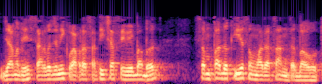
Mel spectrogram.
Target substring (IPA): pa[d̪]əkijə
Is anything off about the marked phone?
no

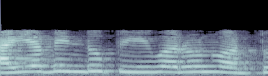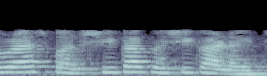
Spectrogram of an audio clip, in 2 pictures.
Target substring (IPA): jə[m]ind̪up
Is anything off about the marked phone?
yes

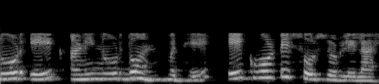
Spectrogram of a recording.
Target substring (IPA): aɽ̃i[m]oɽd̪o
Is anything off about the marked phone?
yes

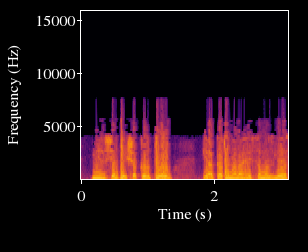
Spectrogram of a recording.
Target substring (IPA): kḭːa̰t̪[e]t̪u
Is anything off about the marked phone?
yes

